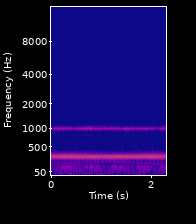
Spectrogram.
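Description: Near silence: a faint steady hum of one low tone with a fainter higher tone, the background of a poor-quality recording.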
